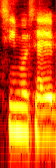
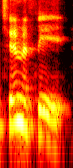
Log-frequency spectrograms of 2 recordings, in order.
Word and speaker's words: Timothée: And, yes, I know his name is technically pronounced Timotei because of the accent, but I'm not going to do it because I'm not pretentious like that. So I'm calling him Timothy.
